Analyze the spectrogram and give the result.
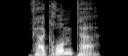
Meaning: inflection of verchromt: 1. strong/mixed nominative masculine singular 2. strong genitive/dative feminine singular 3. strong genitive plural
- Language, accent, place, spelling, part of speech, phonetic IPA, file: German, Germany, Berlin, verchromter, adjective, [fɛɐ̯ˈkʁoːmtɐ], De-verchromter.ogg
